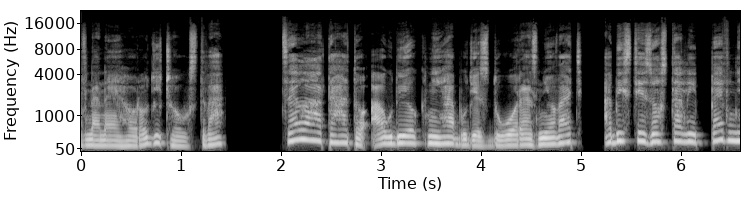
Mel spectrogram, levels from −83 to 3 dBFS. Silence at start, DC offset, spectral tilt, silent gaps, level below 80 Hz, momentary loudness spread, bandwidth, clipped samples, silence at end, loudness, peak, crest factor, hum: 0 s; under 0.1%; -4.5 dB/octave; 1.48-1.98 s, 5.04-5.20 s; -54 dBFS; 4 LU; 16.5 kHz; under 0.1%; 0 s; -16 LUFS; -2 dBFS; 14 dB; none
